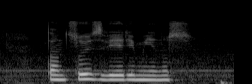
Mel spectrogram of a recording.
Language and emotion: Russian, neutral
